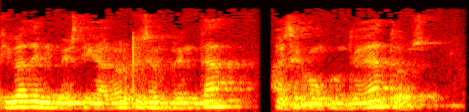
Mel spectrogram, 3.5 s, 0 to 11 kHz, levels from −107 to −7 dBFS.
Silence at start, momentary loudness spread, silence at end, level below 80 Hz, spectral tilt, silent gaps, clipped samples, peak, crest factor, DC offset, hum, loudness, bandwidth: 0 s; 9 LU; 0.05 s; -70 dBFS; -7.5 dB/octave; 1.97-2.02 s; under 0.1%; -12 dBFS; 16 dB; under 0.1%; none; -29 LUFS; 8.2 kHz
